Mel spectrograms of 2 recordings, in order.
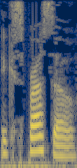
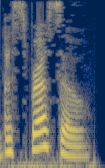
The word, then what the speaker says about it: espresso: upcoming senses a consensus when people say expresso when they mean espresso there's not a [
